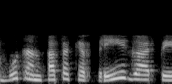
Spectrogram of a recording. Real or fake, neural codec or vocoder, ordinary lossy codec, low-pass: fake; codec, 16 kHz, 2 kbps, X-Codec, HuBERT features, trained on LibriSpeech; AAC, 16 kbps; 7.2 kHz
